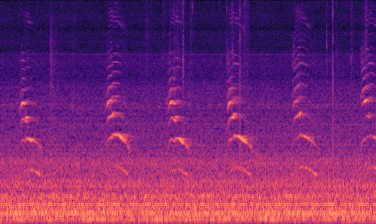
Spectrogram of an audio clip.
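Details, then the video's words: High-pitched kitten meows from a kitten stuck in a washing machine, about five short, descending cries spaced roughly a second apart, with a constant low rumbling hum underneath. "Kitten stuck in the washing machine meow very high"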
